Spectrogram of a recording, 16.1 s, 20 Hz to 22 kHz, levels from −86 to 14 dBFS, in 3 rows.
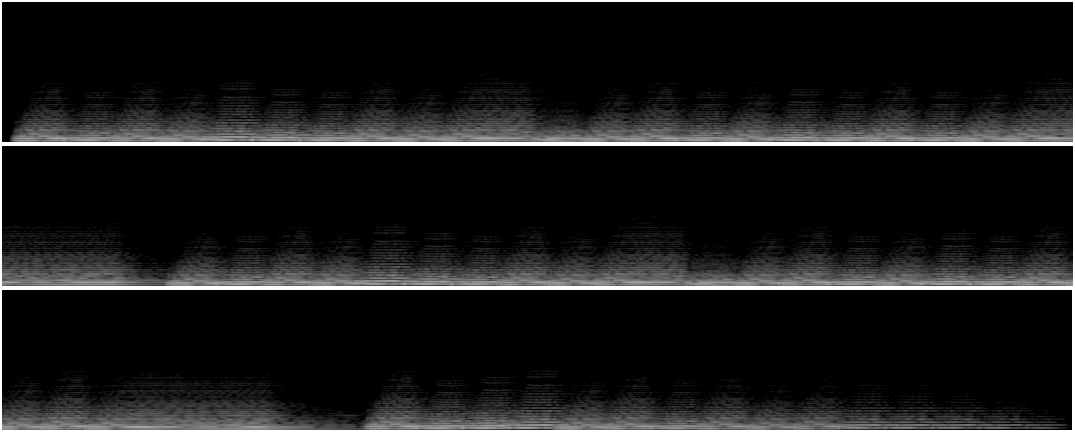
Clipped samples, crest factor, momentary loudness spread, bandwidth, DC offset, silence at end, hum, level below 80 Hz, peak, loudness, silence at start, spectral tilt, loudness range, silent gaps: under 0.1%; 12 dB; 7 LU; 8.8 kHz; under 0.1%; 0.1 s; none; -82 dBFS; -18 dBFS; -30 LUFS; 0.05 s; -5 dB/octave; 2 LU; none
